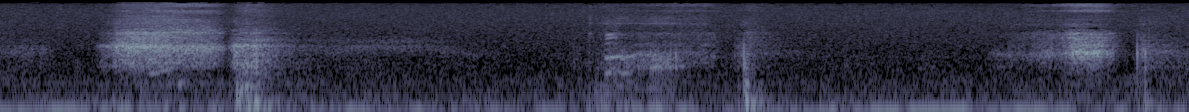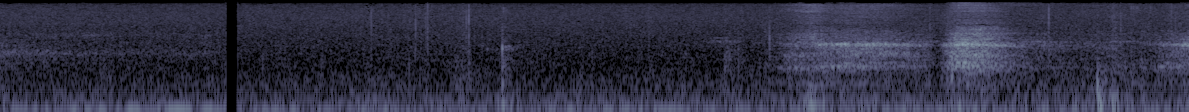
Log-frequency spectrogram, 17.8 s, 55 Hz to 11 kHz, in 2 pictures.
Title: 🐽 本日のイビキ / Snoring Sleep Sound 2025/04/03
